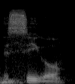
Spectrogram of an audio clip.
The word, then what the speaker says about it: Sigle: Is it Sigle? Saigel their fifth rounder. is Seagull.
